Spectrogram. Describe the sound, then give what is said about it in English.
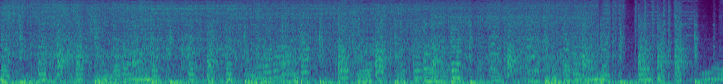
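A welder runs a steady bead on a piece of armor plate in a car, giving off a loud, continuous crackling sizzle, with a constant hum beneath it. The arc carries on without a break, and no one speaks. “let's weld this piece of armor plate here in the car.”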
